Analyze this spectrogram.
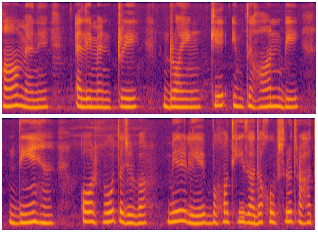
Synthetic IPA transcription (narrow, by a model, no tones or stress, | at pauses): hãːmɛ̃ːne | eːlimɛ̃ːɳʈɾi | ɖɾɔːɪ̃ŋɡkeɪ̃mt̪ɪɦaːnbʱi | d̪iːeɦɛ̃ | ɔːɾʋot̪ɐd͡ʒɾɪba | meːɾeliebɐɦʊt̪ɦizjaːd̪axuːbsuːɾət̪ɾɐɦat̪ʰa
